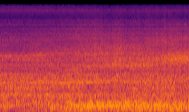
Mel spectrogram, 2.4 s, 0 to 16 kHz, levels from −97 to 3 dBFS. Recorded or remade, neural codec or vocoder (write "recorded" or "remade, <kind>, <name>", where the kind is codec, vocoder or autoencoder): remade, autoencoder, DAC-VAE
